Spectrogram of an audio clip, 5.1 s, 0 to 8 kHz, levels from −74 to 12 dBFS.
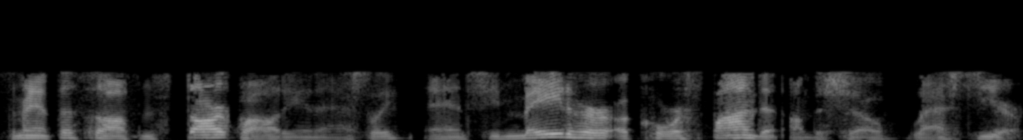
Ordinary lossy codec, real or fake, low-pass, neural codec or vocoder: AAC, 16 kbps; fake; 7.2 kHz; codec, 16 kHz, 6 kbps, DAC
